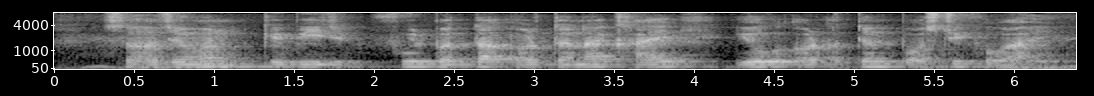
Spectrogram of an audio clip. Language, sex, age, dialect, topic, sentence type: Magahi, male, 36-40, Western, agriculture, statement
